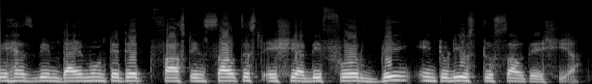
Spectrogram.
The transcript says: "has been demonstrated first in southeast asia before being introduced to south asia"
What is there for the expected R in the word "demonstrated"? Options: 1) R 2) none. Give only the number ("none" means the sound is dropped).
2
